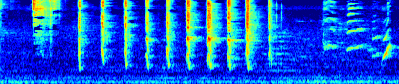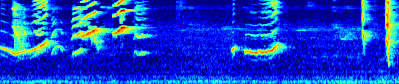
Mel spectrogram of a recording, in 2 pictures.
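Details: A pair of rose-ringed (ringneck) parakeets: a quick run of about ten sharp clicking chirps, then loud, harsh, swooping squawks and one clear falling whistle.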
